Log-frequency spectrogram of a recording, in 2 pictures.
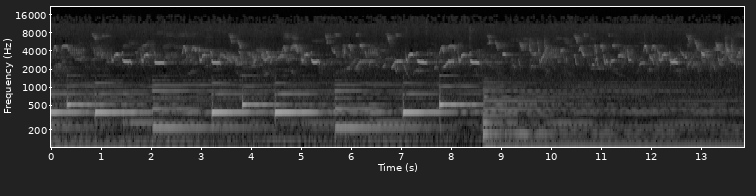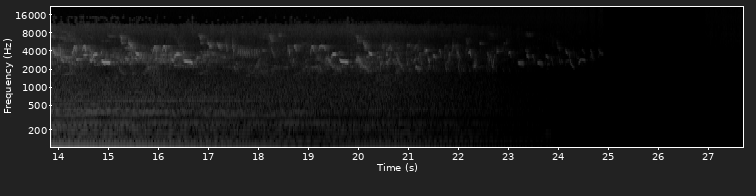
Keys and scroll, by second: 7.3 ctrl+0.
